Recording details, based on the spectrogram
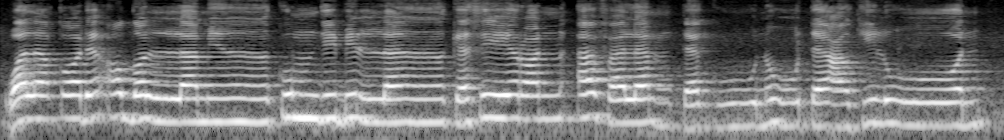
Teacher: Walaqad, dal tu kita pantulkan sikit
